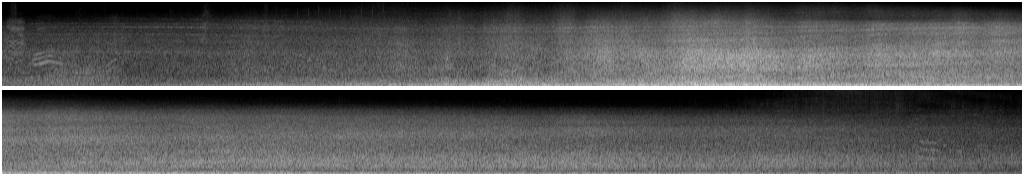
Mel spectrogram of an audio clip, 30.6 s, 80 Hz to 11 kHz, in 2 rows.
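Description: Boeing 747-400F freighter's four jet engines as it lands and rolls out, with a faint high whine at first. The engine noise builds to its loudest about ten seconds in, then fades slowly as the aircraft moves away down the runway.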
